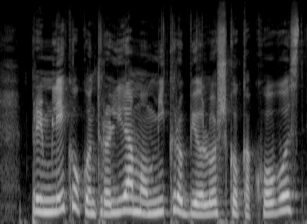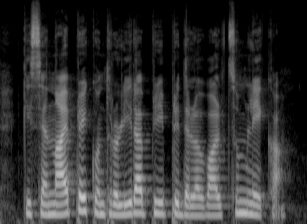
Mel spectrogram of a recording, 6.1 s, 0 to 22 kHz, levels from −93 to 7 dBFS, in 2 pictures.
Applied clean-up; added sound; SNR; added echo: none; none; none; none.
